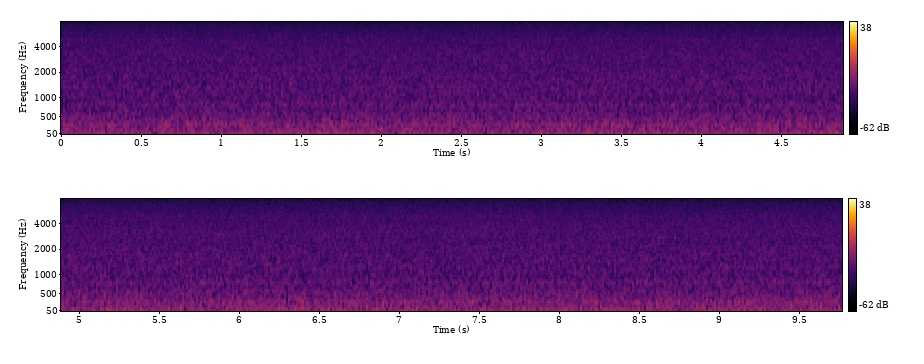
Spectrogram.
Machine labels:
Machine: fan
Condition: abnormal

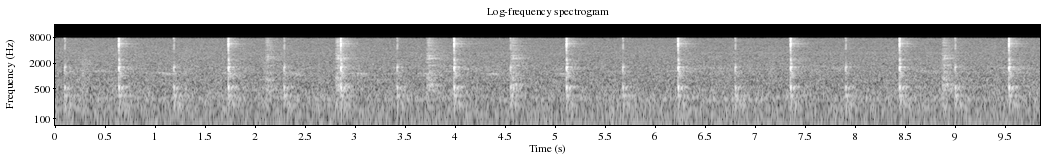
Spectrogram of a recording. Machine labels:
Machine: valve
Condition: normal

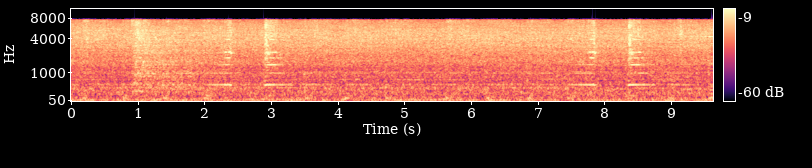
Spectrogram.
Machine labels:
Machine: slide rail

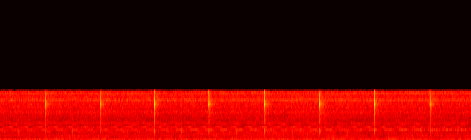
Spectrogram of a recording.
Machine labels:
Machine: valve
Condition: normal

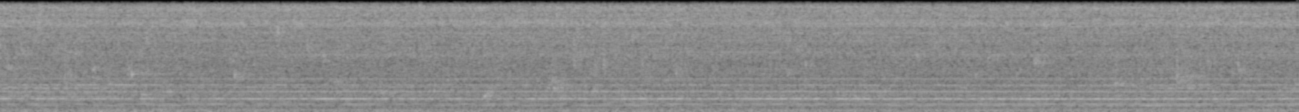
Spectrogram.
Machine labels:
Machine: pump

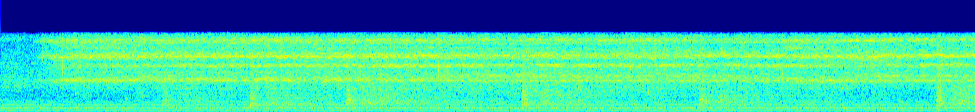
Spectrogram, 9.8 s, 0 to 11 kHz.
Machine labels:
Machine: pump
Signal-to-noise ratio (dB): 0 dB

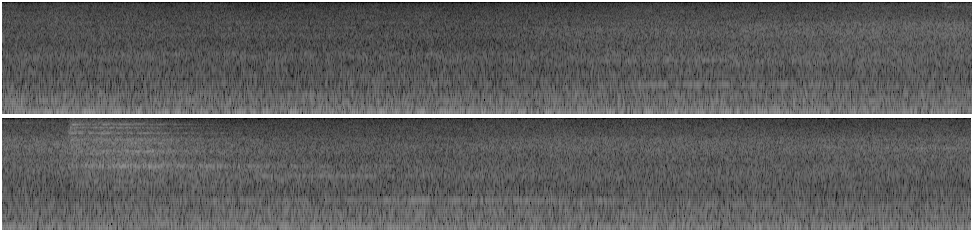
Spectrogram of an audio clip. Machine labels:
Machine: fan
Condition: normal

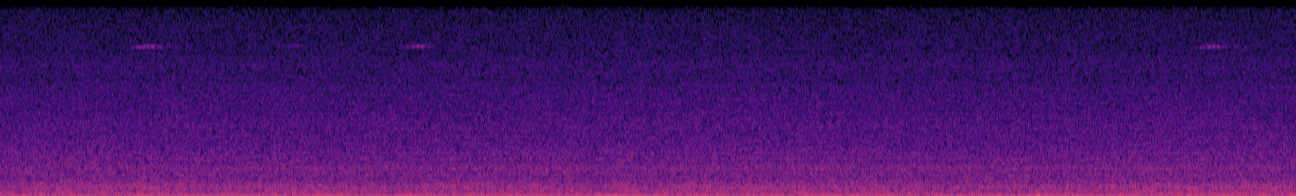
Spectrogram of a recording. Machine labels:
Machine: fan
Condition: normal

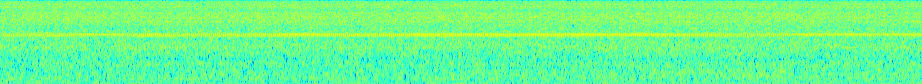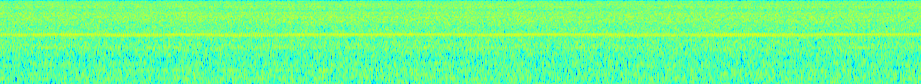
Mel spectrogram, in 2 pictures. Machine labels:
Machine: pump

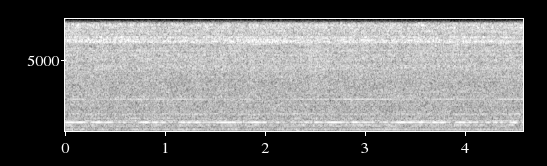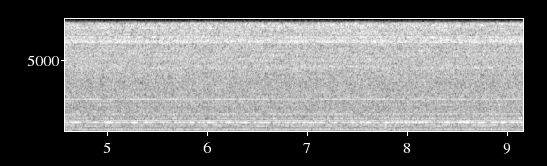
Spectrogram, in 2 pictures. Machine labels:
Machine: fan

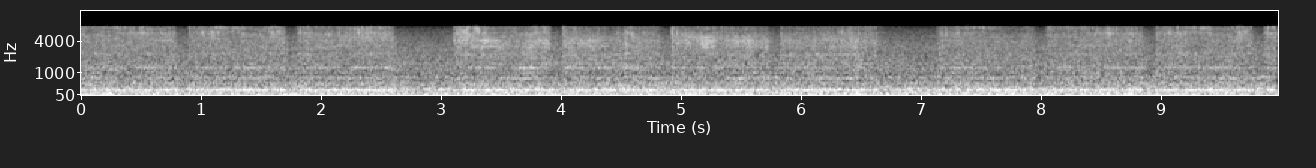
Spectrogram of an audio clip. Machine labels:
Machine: slide rail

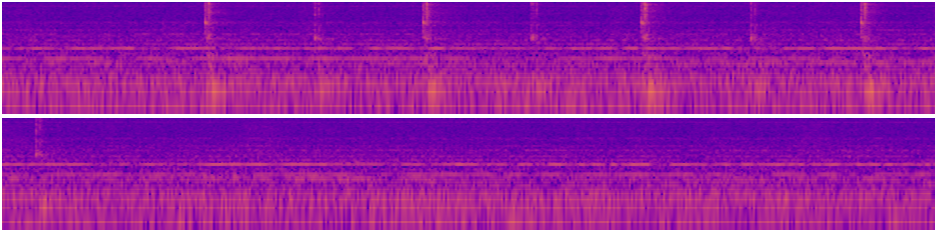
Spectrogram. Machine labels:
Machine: valve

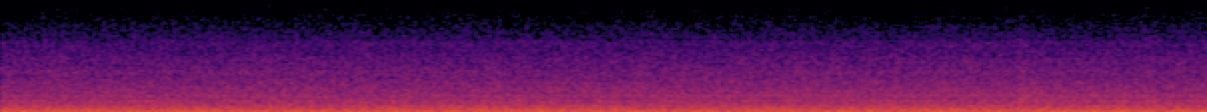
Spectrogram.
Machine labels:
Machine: fan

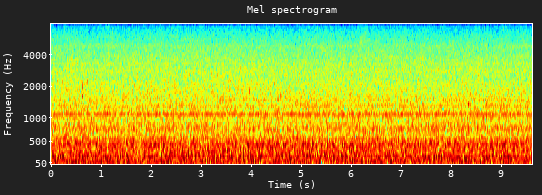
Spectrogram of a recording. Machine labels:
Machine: pump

